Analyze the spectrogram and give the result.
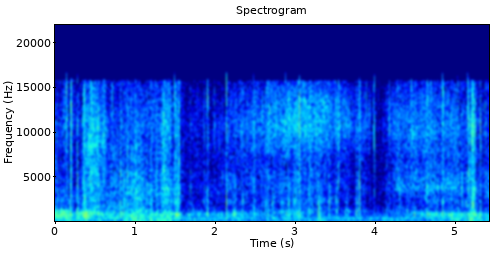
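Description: Fingernails scratch and brush across the silver and teal sequin cover of a small fabric journal resting on a table. The result is a soft, bright, crinkly rustle with quick sharp ticks scattered through it and little low end.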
